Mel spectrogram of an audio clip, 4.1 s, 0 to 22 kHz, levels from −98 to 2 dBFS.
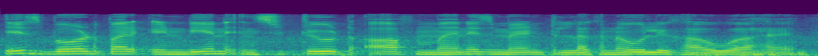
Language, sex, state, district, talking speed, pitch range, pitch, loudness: Hindi, male, Uttar Pradesh, Lalitpur, 160 wpm, 140-165 Hz, 145 Hz, -14 LUFS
